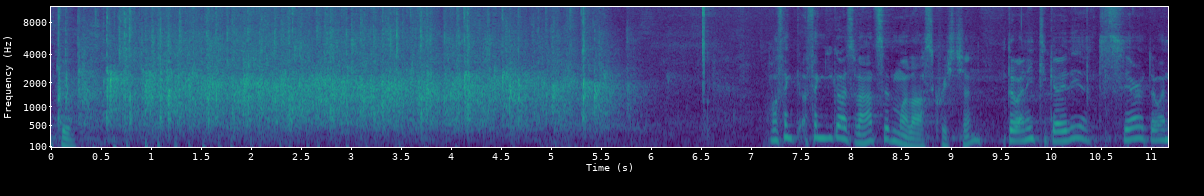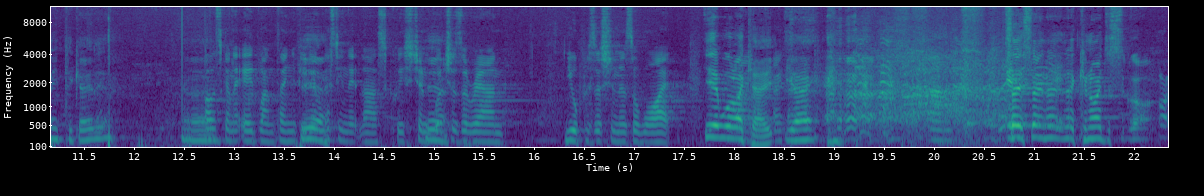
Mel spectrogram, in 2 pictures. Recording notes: Panel at our Baptist National Hui 2019, Kia tupu whakaritorito: Positioning ourselves to thrive.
